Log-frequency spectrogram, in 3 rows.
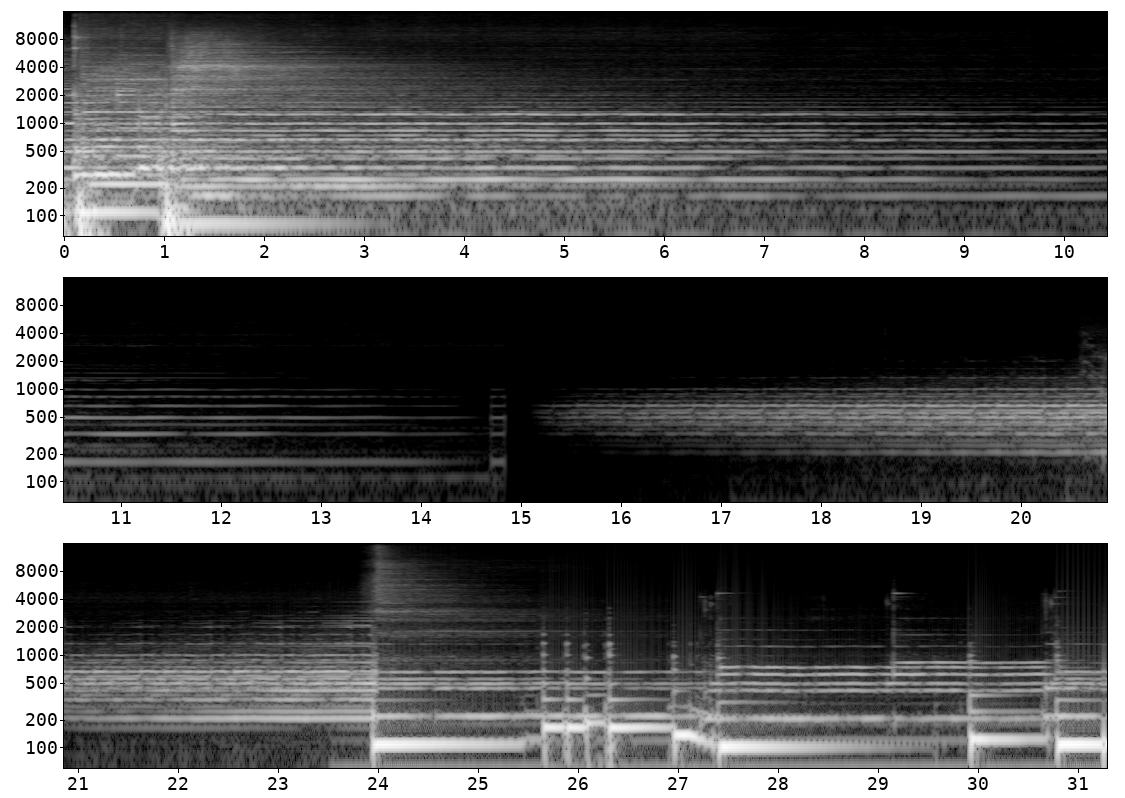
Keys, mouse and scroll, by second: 12.6-13.1 alt+scroll down 9, 13.5 v, 13.9 alt+scroll up 1, 15.0 alt+scroll up 10, 15.7 right click.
